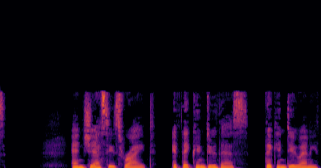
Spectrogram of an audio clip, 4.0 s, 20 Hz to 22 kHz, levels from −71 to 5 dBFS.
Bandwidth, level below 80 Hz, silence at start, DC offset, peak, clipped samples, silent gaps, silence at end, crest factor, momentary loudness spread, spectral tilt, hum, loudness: 10.5 kHz; -62 dBFS; 0 s; under 0.1%; -8 dBFS; under 0.1%; 0.09-0.46 s; 0.05 s; 16 dB; 9 LU; -5 dB/octave; none; -23 LUFS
